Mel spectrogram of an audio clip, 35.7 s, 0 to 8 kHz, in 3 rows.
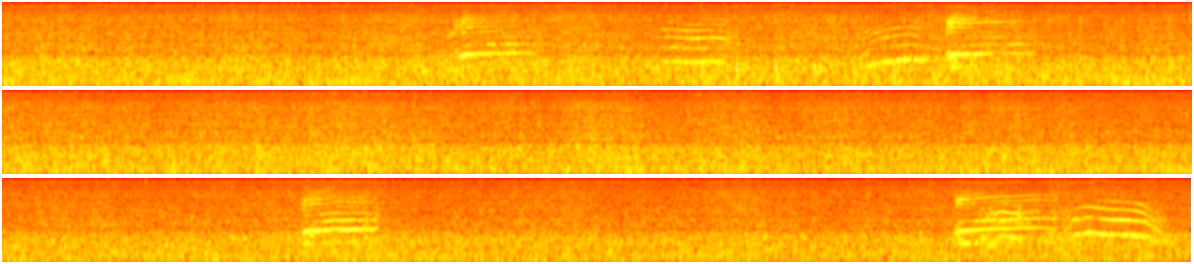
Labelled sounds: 4.3	5.3	killer whale, Bigg's (transient), 0.91 to 4.8 kHz
6.6	7.3	killer whale, Bigg's (transient), 0.78 to 3.8 kHz
8.6	10.2	killer whale, Bigg's (transient), 0.78 to 6.3 kHz
26.8	27.6	killer whale, Bigg's (transient), 0.81 to 5.4 kHz
33.3	35.4	killer whale, Bigg's (transient), 0.78 to 7.7 kHz

